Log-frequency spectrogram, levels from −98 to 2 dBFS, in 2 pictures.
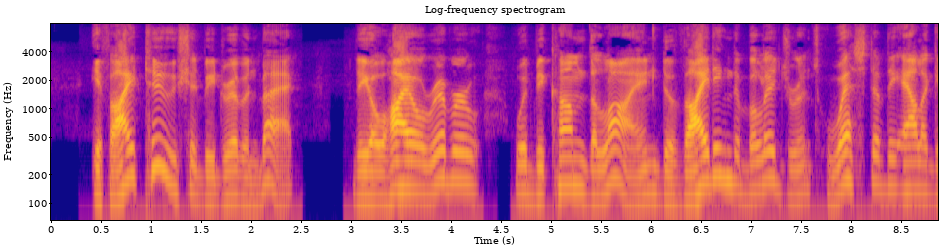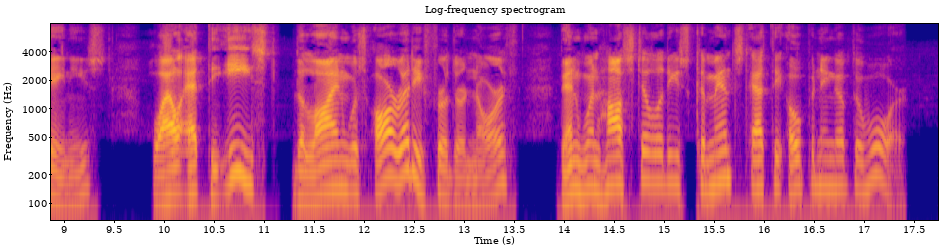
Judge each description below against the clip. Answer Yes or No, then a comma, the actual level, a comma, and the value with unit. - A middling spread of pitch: No, wide, 6.2 semitones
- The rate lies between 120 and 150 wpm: Yes, average, 140 wpm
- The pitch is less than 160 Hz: Yes, medium, 140 Hz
